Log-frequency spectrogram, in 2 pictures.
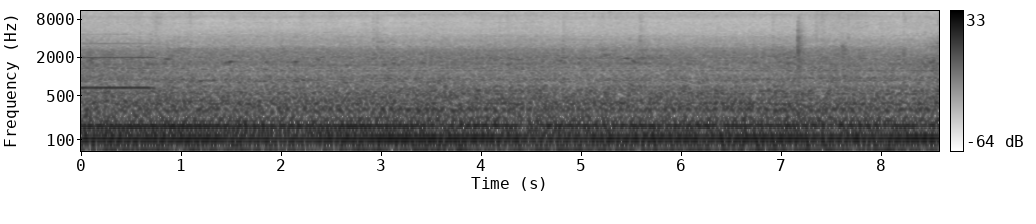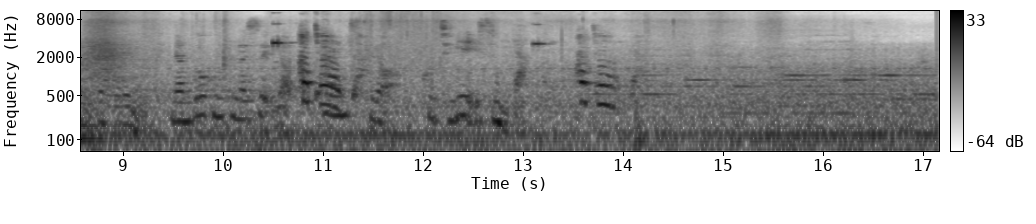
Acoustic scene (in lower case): bus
